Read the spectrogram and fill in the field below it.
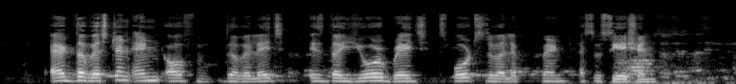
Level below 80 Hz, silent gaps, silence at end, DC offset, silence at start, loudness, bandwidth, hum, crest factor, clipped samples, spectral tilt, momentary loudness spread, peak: -48 dBFS; none; 0 s; under 0.1%; 0.5 s; -19 LUFS; 11.5 kHz; none; 18 dB; under 0.1%; -5 dB/octave; 17 LU; -2 dBFS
